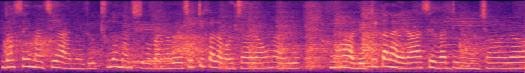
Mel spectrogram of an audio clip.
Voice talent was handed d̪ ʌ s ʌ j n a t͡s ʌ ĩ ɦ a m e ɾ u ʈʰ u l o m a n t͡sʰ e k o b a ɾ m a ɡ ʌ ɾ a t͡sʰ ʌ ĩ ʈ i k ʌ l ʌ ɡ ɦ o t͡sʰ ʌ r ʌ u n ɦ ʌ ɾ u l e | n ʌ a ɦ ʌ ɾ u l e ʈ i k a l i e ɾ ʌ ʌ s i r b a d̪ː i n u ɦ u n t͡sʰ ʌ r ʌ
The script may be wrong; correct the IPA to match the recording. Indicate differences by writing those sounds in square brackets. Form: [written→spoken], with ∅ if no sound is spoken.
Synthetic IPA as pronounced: d̪ ʌ s ʌ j [n→m] a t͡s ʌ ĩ ɦ a m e ɾ u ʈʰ u l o m a n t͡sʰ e k o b a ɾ m a ɡ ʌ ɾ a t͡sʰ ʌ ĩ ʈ i k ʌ l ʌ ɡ ɦ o t͡sʰ ʌ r ʌ u n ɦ ʌ ɾ u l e | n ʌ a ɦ ʌ ɾ u l e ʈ i k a l [i→a] e ɾ ʌ [ʌ→a] s i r b a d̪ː i n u ɦ u n t͡sʰ ʌ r ʌ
